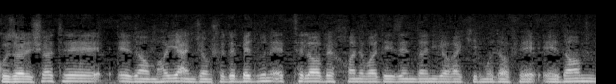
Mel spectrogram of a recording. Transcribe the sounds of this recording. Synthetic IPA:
ɡ̥o̞zɒːɾe̞ʃɒːt̪ʰeed̪ɒːmɦɒːjeænd͡ʒɒːmʃo̞d̪e̞be̞d̪uːneːt̪ʰːe̞lɒːbexɒːnevɒːd̪ejeze̞nd̪ɒːniːjɒːvæcʰiːlmod̪ɒːfe̞ʔʔeʔd̪ɒːm

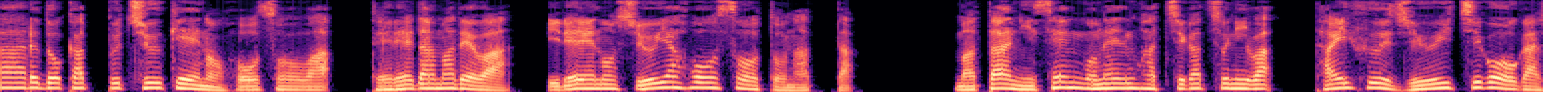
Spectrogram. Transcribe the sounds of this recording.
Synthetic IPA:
aːɾɯ̟d̪o̞kapːɯ̟t͡ɕɨːke̞ːno̞ho̞ːso̞ːβ̞a | t̪e̞ɾe̞d̪amad̪e̞β̞a̰ | iɾe̞ːno̞ɕɨːjaɦo̞ːso̞ːt̪o̞na̰t̪ːa̰ | mat̪aɲ̟isẽ̞ŋɡo̞nẽ̞ɰ̃ɦat͡ɕiɡat͡sɨɲ̟iβa | t̪ʰaiɸɯ̟ːʑɨːit͡ɕiɡo̞ːɡa

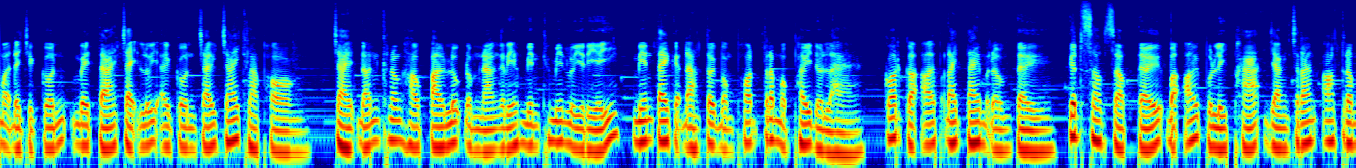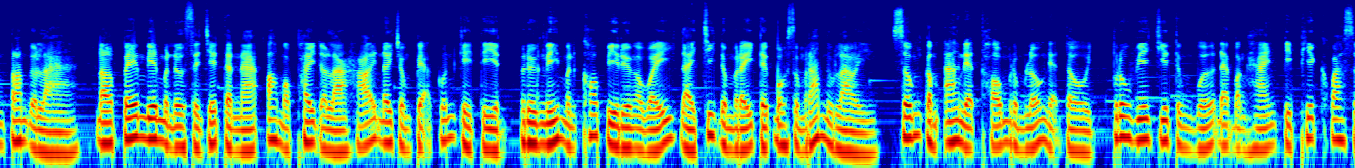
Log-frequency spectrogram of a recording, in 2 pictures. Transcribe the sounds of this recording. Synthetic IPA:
məɗəc̚t͡ɕakʊnmeːt̪aːt͡ɕaɛk̚luəjʔaɔjkoːnt͡ɕawt͡ɕaɛjkʰlahpʰɑːŋ | t͡ɕaɛjɗənkʰnoŋɦawpaəwloːk̚ɗɑmnaəŋriəhmiənkʰmiənluəjriəjmiənt̪aɛkaɗalt̪oːc̚ɓɑmpʰot̪ːrəmːɑpʰəjɗolaːkŏət̪̚kɑːʔaɔjpə̆ɗac̚t̪aɛmə̆ɗɔːŋt̪ɨwkɨt̪̚sɑːp̚sɑːp̚t̪ɨwɓaːʔaɔjpolihpʰaːʔjaːŋt͡ɕraənʔɑlt̪rəmpramɗolaːɗɑlpeːlmiənmɔnuhsɑɲt͡ɕeːt̪ːənaːʔɑhmɑpʰəjɗolaːhaəjnɨwt͡ɕɑmpɛ̆əʔkʊnkeːt̪iət̪̚rɨəŋnihmɨnkʰohpiːɾɨəŋʔəʋəjɗaɛlt͡ɕihɗɑmrəjt̪ɨwɓoːhsɑmram̚nʊ̆əhlaəjsoːmkɑmʔaːəŋnɛ̆əʔt̪ʰumrumloːk̚nɛ̆əʔt̪oːc̚prʊ̆əhʋiət͡ɕiət̪uəŋʋəːɗaɛlɓɑŋɦaːɲpiːpʰiəpkʰʋah

